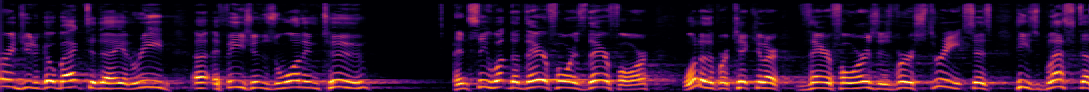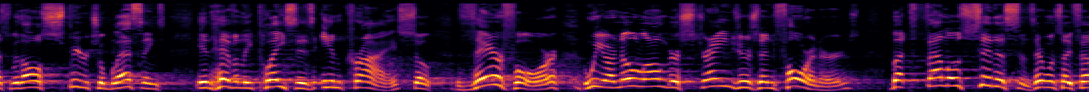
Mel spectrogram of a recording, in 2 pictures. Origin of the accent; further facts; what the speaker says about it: United States; I'm an American. That's in my blood. That's in my DNA. I am American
